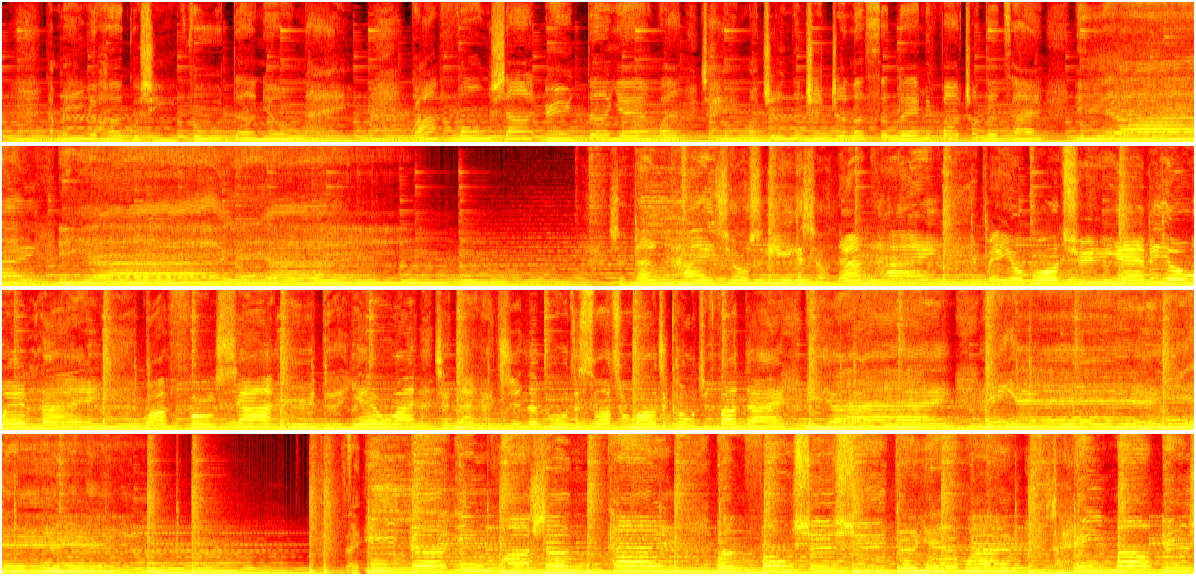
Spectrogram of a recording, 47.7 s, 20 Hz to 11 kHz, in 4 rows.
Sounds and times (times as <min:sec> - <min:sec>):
Music: 0:00.0 - 0:47.6.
